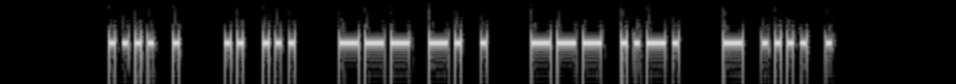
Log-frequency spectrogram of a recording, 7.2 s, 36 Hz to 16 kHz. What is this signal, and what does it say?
Morse code, heard as a keyed tone, about 25 wpm, 690 Hz. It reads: HE IS ONE OF THE
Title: Sets of 5 Words Encore 25wpm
